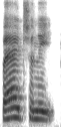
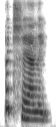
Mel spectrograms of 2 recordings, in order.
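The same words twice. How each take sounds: First: Печений stressed on the first syllable, ПЕ; stress on the root. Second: Печений stressed on the second syllable, ЧЕ; shifted stress. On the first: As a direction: say печений as ПЕ-чений. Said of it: "в дієприкметниках наголос залишається". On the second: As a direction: say печений as пе-ЧЕ-ний. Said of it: "наголос". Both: Shown as a demonstration.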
